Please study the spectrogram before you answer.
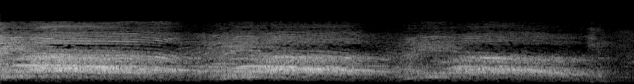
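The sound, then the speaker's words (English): A crowd loudly chants Hari Bol together in welcome for a guest at a Sunday festival. There are three long, loud swells of many voices, each building and then fading before the next, with the last trailing off briefly. “Let us show our gratitude and offer our welcome to my dear God brother Sarvabhauma Prabhu by very loudly chanting Hari Bol.”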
